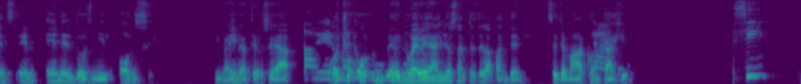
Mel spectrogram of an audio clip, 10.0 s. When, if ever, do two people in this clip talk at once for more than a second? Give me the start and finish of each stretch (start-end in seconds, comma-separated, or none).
4.1-5.9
